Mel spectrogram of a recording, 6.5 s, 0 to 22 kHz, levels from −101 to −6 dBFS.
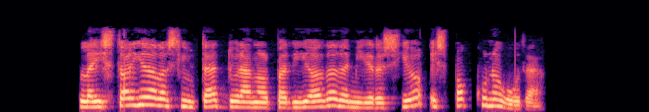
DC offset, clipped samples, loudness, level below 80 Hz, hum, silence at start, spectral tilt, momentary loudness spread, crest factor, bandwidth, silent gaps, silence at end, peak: under 0.1%; under 0.1%; -17 LUFS; -60 dBFS; none; 0.8 s; -5 dB/octave; 5 LU; 16 dB; 7.8 kHz; 4.49-4.55 s, 4.71-4.76 s; 1.1 s; -2 dBFS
